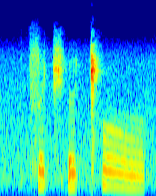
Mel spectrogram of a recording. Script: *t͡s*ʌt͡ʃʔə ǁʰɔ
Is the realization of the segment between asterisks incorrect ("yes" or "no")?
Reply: no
